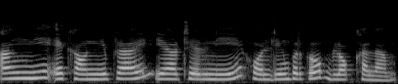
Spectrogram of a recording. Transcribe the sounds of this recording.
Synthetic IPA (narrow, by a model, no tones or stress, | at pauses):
aŋniɛkʰawntnipɾajeaɾʈʰɛlnihɔldiŋpəɾkɔwblɔkʰːalam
